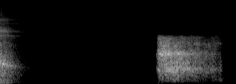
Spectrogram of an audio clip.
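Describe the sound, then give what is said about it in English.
A long exhale after holding a deep breath: one steady, breathy rush of air lasting under a second that stands alone after a silent pause, with only a faint trace of sound at the very start. “Hold it for one, two, three. Exhale.”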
